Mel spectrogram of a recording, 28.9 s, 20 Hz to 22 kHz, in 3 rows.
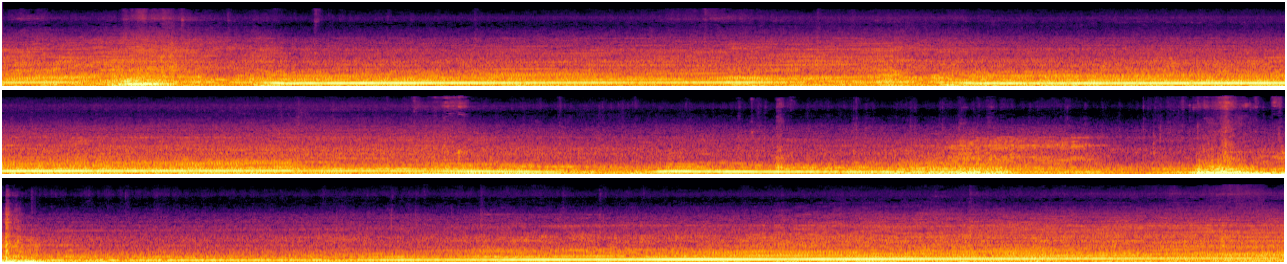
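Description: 2001 Mazda MX-5 1.8's four-cylinder engine pulling hard on track. Its note climbs steadily and drops sharply at gear changes, once near the start and again near the end. Midway it falls away while slowing, then jumps back up on a downshift, with two short, loud rumbles a few seconds later.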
